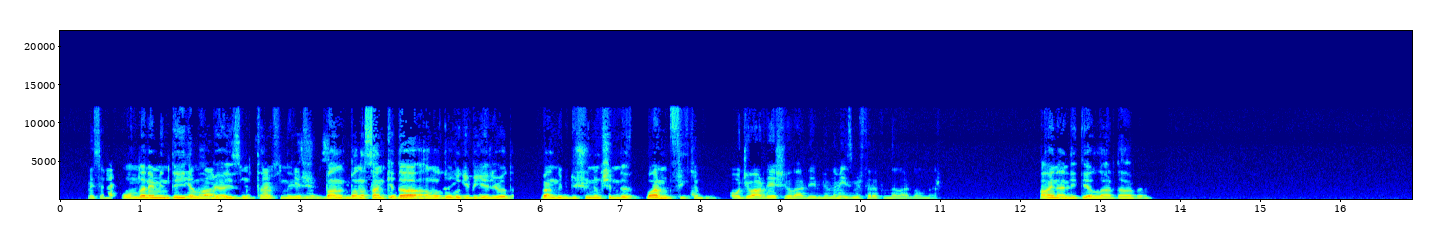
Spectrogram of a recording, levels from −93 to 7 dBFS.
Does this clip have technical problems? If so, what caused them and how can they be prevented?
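Yes. The speech is suppressed in double talk at 1.34–1.84, 2.21–2.55, 2.9–3.35, 3.57–4.24, 4.76–5.42, 7.86–7.93 and 8.36–8.40 s. The level dips by up to about 30 dB, only slightly at 2.9 s. This is likely an echo canceller mistaking this side's speech, overlapping the far-end sound on the loudspeaker, for echo. Tuning the canceller's double-talk detection, or using headsets, prevents it.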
